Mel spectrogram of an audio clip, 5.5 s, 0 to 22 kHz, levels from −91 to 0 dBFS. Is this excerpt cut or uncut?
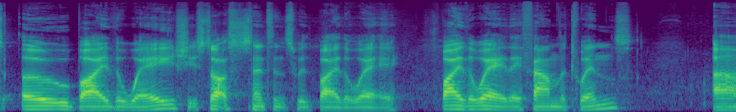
uncut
